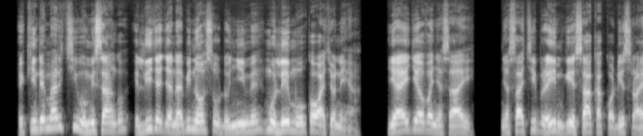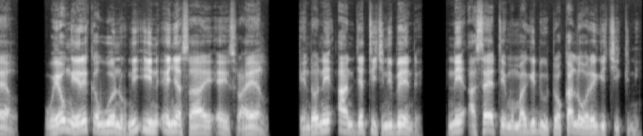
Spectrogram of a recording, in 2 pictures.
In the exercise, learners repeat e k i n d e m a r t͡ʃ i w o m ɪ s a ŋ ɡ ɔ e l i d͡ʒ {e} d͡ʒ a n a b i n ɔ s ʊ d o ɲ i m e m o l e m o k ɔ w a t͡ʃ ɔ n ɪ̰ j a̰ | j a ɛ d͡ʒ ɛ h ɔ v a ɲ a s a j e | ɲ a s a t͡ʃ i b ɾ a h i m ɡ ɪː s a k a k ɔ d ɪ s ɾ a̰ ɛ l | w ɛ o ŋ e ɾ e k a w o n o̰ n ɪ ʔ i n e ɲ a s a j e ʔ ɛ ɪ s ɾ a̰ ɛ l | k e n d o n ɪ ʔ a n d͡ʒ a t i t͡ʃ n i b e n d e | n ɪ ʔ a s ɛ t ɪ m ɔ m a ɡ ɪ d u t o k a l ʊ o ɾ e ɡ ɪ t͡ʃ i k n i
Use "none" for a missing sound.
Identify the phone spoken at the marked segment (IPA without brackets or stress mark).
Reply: a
